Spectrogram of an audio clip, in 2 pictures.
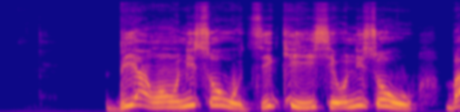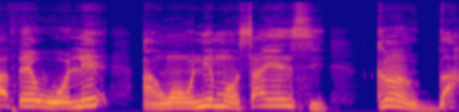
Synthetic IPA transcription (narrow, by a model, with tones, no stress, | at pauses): bi˨˦a˦˨w̃ɔ̃˧o˧nĩ˦so˦˨wo˨ti˨˦ɡi˦˨i˨˦ʃe˧o˧nĩ˦so˦˨wo˨ | ba˦fɛ˦wɔ˧le˦ | a˦˨w̃ɔ̃˧o˧nĩ˦mɔ̃˦˨sa˦jɛ̃˦n˨si˨ | kã˦˨ɡ͡ba˨˦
